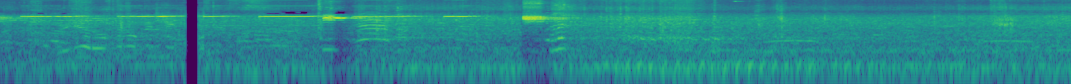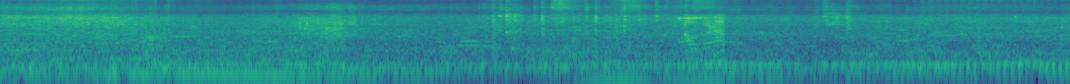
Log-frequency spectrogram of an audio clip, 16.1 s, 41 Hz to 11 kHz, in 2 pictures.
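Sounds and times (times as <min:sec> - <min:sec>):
street traffic: 0:00.0 - 0:16.0.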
